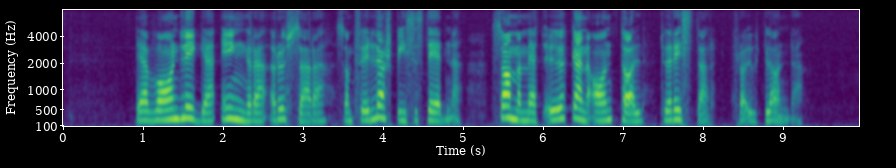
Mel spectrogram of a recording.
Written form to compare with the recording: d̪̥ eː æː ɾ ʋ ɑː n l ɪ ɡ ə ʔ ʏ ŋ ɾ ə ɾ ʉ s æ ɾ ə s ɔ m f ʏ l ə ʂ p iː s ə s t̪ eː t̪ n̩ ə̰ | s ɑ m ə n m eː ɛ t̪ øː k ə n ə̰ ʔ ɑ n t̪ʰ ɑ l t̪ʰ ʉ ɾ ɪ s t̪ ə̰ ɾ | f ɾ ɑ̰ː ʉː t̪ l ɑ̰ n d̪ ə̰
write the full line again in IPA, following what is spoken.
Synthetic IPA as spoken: d̪̥ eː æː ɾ ʋ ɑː n l ɪ ɡ ə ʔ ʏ ŋ ɾ ə ɾ ʉ s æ ɾ ə s ɔ m f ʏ l ə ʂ p iː s ə s t̪ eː d̪ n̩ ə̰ | s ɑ m ə n m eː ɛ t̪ øː k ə n ə̰ ʔ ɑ n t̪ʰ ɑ l t̪ʰ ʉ ɾ ɪ s t̪ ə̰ ɾ | f ɾ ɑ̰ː ʉː t̪ l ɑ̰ n d̪ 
